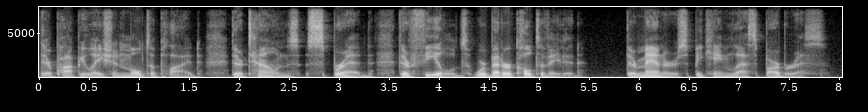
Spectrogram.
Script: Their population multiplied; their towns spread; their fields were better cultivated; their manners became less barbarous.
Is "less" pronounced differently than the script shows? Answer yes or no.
no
